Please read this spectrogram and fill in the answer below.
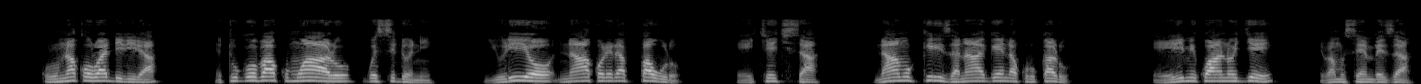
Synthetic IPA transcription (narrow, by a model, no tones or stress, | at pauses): kulunako̞lwadːiɾiɾa | netuɡo̞βakumwaːlo̞ɡwe̞sido̞ni | julijo̞naːko̞le̞ɾapːaulo̞̰ | e̞ce̞ːci̥sa | naːmukːiɾizanaːɡe̞ːndakulukalṵ | eɾimikwaːno̞ɟe̞ | niβamuse̞ːmbe̞za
